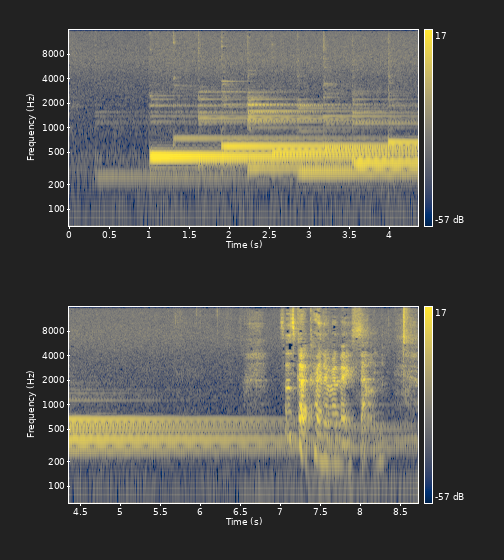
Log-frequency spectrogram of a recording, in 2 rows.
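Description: Harmonic Star 10-inch steel tongue drum struck with a mallet: a soft low note, then about eight notes struck in quick succession over the next three seconds, ringing on together and slowly fading.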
